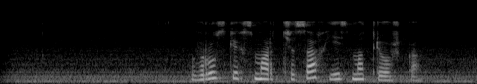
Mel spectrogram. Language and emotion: Russian, neutral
